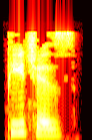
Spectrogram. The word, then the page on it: peaches: British English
